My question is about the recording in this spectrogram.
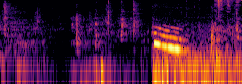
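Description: Faint rustling and soft handling noises as a tabby cat is stroked. About a second and a half in, a louder background sets in abruptly with a short, high cry that falls in pitch.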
